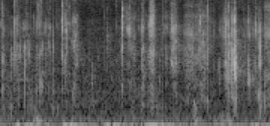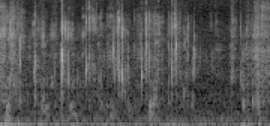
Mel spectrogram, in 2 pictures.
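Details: A pet French Bulldog, male, crunches food close to the microphone for ASMR: dense, uneven bites roughly every half second, with deep thuddy low tones under sharper clicks, and steady low hum behind.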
